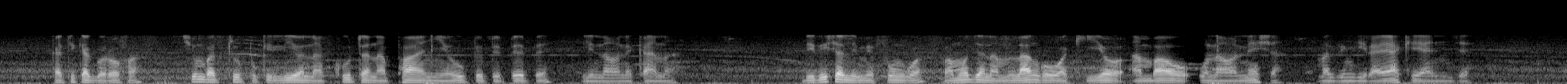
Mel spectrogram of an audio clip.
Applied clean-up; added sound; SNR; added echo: none; Fixed-wing aircraft, airplane; 17 dB; none.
